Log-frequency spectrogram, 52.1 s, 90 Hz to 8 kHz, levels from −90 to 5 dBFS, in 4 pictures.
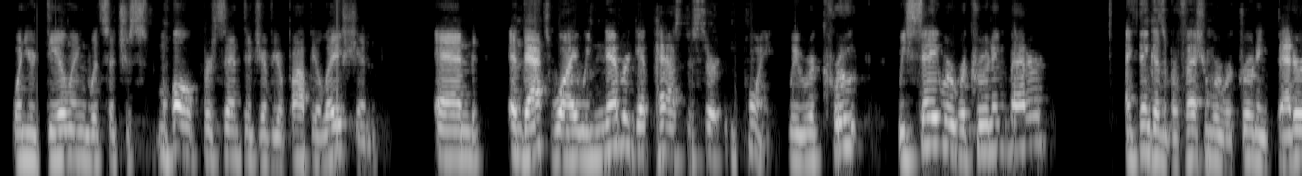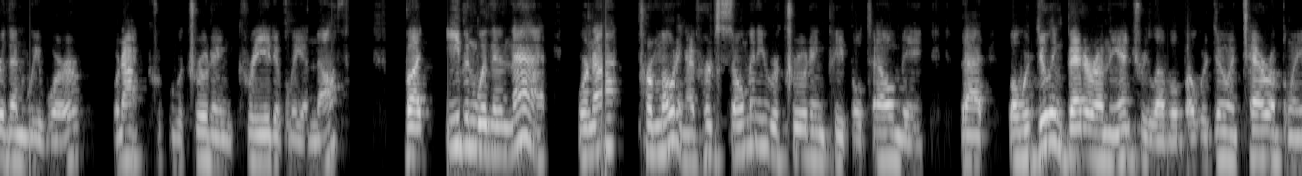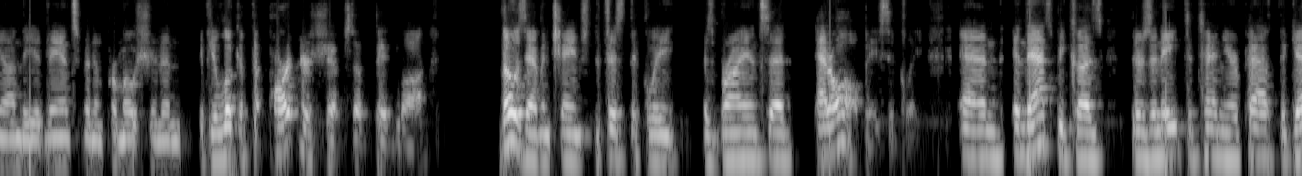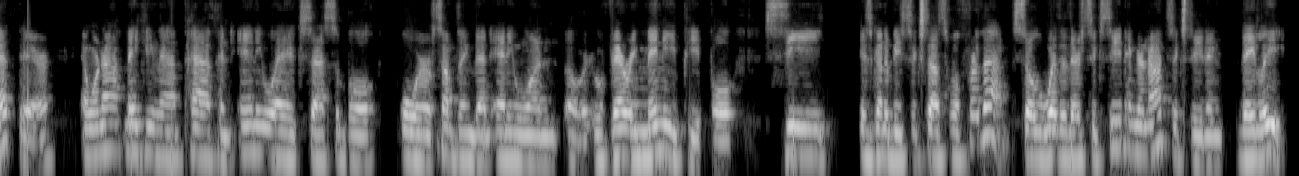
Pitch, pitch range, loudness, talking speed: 145 Hz, 130-165 Hz, -23 LUFS, 170 wpm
